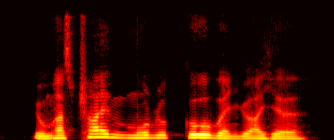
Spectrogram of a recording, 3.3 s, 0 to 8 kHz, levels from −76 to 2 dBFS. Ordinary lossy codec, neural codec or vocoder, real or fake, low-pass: none; codec, 16 kHz, 0.8 kbps, ZipCodec; fake; 7.2 kHz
